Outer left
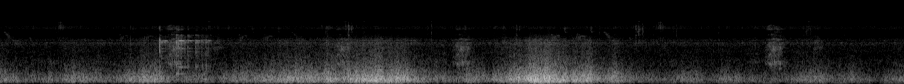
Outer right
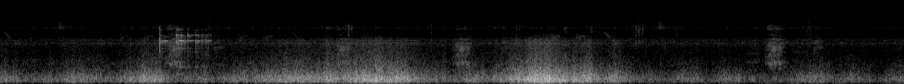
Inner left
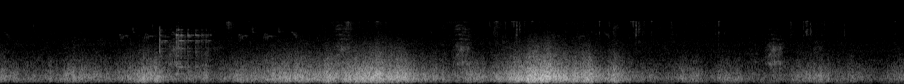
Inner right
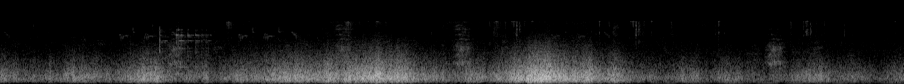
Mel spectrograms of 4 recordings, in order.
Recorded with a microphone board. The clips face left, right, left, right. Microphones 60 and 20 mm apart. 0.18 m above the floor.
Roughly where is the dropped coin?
Centre.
